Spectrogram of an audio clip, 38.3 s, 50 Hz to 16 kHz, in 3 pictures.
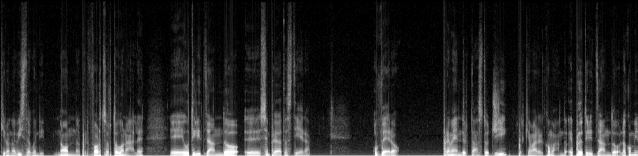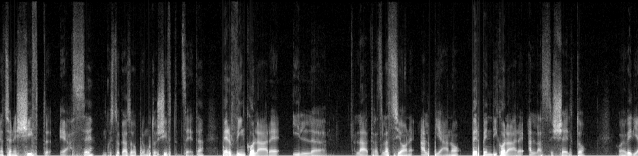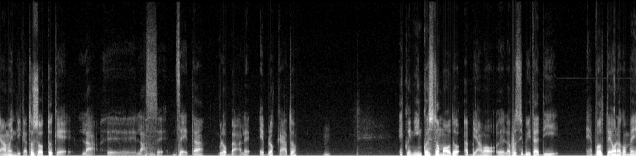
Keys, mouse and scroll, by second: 9.8 g.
